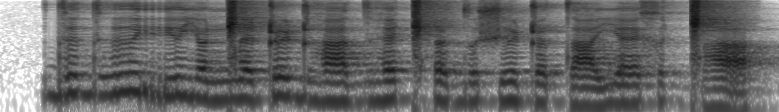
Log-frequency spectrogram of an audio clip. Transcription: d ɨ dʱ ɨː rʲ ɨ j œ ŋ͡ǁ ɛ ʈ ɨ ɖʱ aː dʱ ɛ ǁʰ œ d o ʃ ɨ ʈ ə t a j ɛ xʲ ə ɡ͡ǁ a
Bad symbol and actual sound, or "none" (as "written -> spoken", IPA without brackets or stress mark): xʲ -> x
